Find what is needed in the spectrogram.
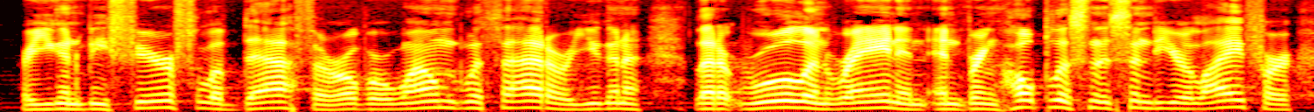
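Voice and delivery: ordinary talk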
